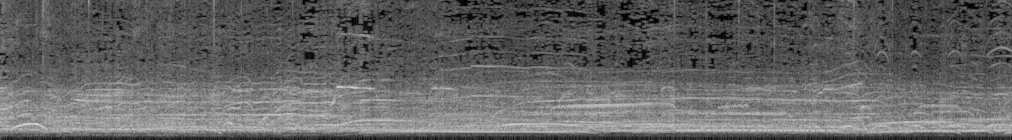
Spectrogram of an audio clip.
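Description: A large concert crowd cheering and screaming, many voices yelling and whooping at once at a steady, loud level. The audience is answering the stage screen's prompts for more.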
